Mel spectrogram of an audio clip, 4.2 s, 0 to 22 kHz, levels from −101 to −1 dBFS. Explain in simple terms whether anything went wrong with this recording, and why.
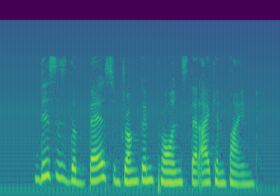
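A mains buzz runs under the speech throughout: interference from 50 Hz power wiring leaked into the recording, producing a steady, raspy drone.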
